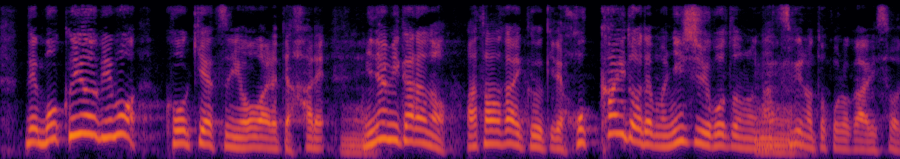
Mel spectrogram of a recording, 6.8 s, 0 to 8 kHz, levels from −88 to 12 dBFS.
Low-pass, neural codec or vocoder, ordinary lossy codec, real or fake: 7.2 kHz; codec, 16 kHz, 8 kbps, FreqCodec, smaller model; none; fake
